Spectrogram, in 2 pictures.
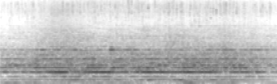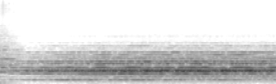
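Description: A stretched-out, steady drone made from water filling a local lock at Shepperton, with layered humming tones and a gentle swirling texture; about halfway through it turns darker and smoother. No talking.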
